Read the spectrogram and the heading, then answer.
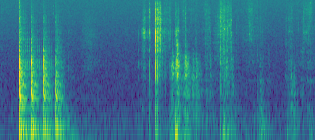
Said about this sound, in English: Soon after, she came to a large forest. in the middle of which stood the wizard's house. She knocked at the door.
